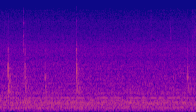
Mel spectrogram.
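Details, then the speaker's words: Differential setup, ring gear rocked by hand after moving it closer to the pinion with the adjusting nut: faint, sharp irregular metal ticks; backlash reduced but still excessive ring and pinion backlash. "gear closer to the pinion gear and I've removed some of the backlash not enough you can still hear it"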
